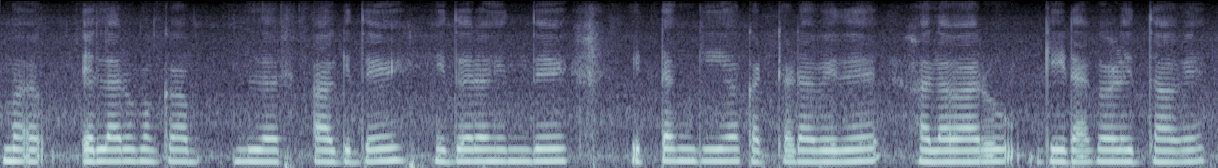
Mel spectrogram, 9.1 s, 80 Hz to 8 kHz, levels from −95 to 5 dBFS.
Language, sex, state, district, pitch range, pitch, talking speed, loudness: Kannada, female, Karnataka, Koppal, 200-210 Hz, 205 Hz, 80 wpm, -16 LUFS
